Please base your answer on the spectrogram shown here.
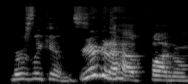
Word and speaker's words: Merzlikins: It is not Merzly. It is Merzlikins. It is It's so three. hard to pronounce. Merzlikins. It's three syllables. Mersley-Kins.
